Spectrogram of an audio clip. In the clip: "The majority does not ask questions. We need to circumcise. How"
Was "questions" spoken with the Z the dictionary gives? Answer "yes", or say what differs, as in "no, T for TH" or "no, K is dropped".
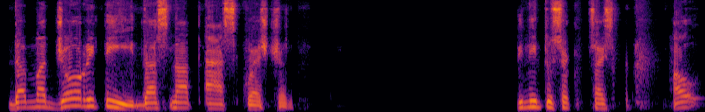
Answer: no, Z is dropped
